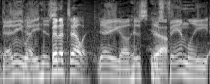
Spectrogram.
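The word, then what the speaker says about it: Benintendi: Anyway, Benatelli.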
